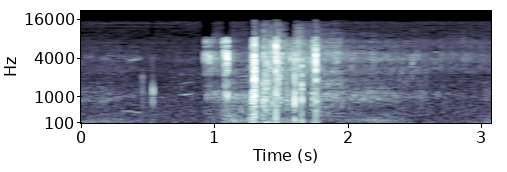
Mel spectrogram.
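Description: A person jumps into the water with a loud splash.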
